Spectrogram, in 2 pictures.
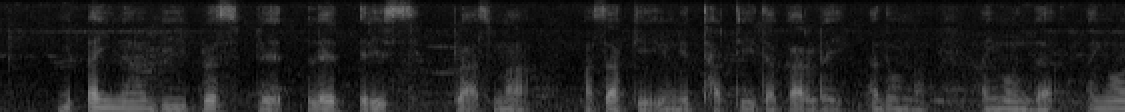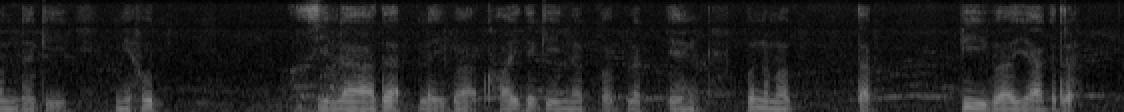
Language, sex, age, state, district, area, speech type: Manipuri, male, 45-60, Manipur, Churachandpur, urban, read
